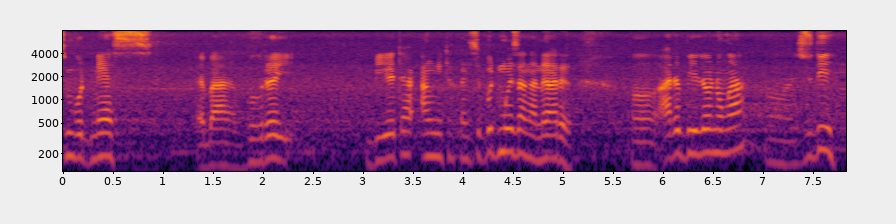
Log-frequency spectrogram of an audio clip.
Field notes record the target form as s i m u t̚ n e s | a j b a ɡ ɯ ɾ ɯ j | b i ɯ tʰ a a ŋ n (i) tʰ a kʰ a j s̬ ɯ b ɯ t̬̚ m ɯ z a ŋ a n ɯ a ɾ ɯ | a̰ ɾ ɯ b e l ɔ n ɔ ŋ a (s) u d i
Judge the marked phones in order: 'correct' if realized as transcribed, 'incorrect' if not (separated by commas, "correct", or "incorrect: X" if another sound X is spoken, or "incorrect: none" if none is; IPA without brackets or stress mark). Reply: correct, incorrect: z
